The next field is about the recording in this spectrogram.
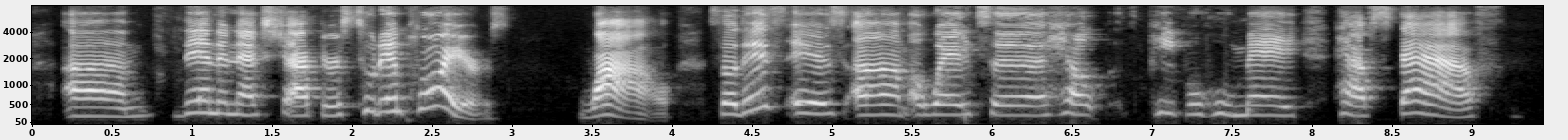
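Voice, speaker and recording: In a very clean recording with a silent background, someone with an American accent speaks very slowly in a bright, sharp tone with lively intonation. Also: woman, high pitch for a woman. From New York City. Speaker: recovery meeting host. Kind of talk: informal explanatory talk on a livestream. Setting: livestream. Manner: casual, with many filler words.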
